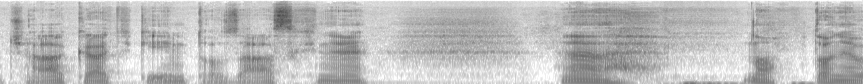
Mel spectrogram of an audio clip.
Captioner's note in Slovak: vzdychanie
